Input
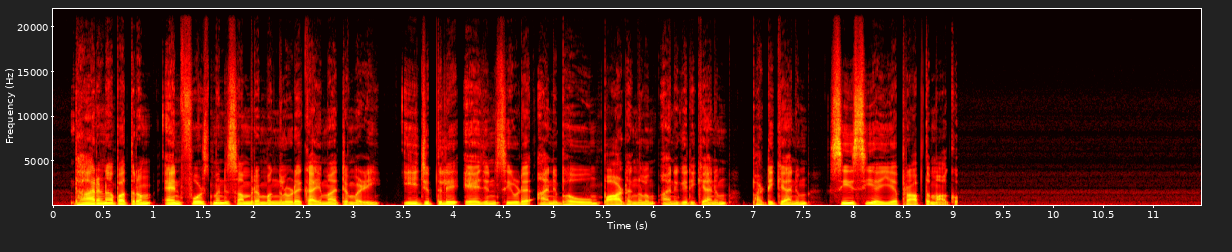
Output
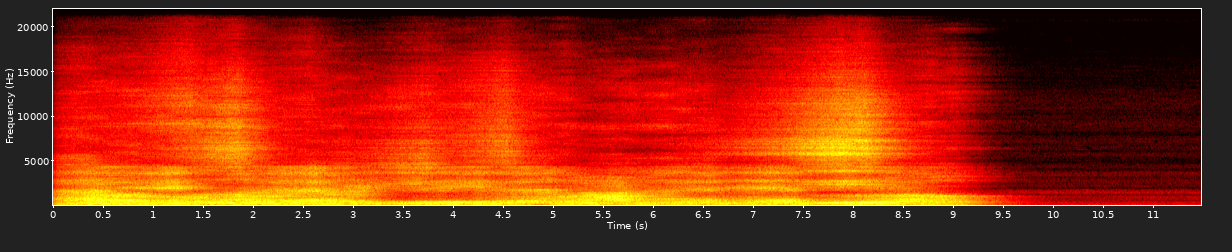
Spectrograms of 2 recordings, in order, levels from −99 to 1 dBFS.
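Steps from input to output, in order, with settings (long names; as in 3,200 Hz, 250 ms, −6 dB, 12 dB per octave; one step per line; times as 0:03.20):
peak hold with a rise ahead of every peak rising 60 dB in 2.77 s
0:01.47–0:02.31: double-tracking delay 25 ms −2.5 dB
0:04.53–0:04.97: high-pass filter 300 Hz 6 dB per octave
0:07.39–0:08.14: parametric band 3,000 Hz +6.5 dB 1.9 octaves
four-comb reverb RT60 1.2 s, combs from 32 ms, DRR −10 dB
level −8.5 dB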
